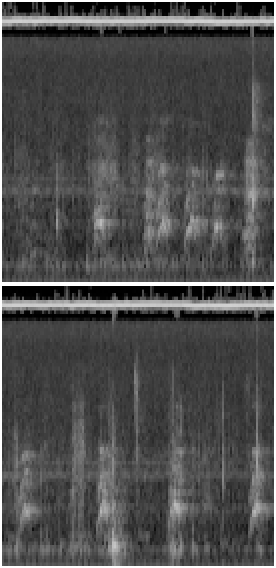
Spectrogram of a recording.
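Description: Several dogs bark repeatedly in short, uneven bursts, some yips mixed in, at moderate distance over a low steady hum, with faint voices underneath.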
